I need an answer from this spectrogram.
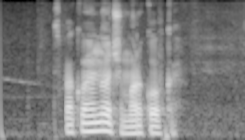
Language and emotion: Russian, neutral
